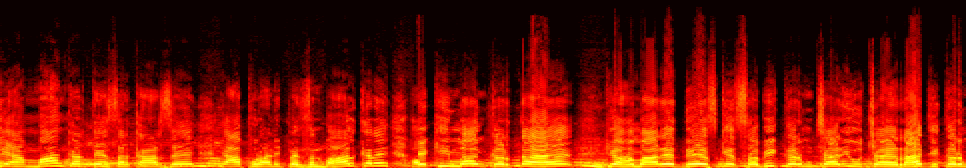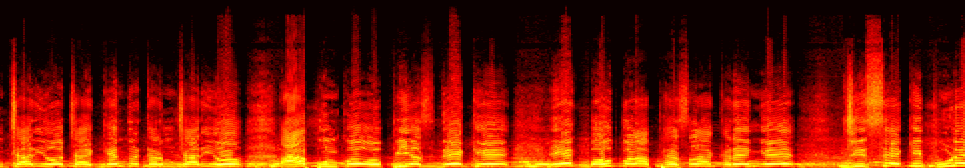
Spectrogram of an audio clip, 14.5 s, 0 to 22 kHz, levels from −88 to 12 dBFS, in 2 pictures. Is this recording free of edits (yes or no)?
no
